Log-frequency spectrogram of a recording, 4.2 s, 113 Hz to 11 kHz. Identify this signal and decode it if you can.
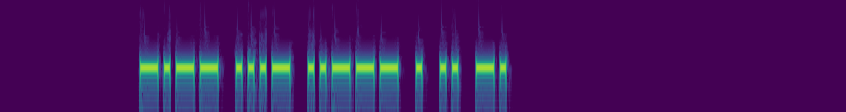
Morse code, heard as a keyed tone, about 40 wpm, 700 Hz. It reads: YV2EIN
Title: DXCC-100 Call Signs - 6 Characters - 40wpm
